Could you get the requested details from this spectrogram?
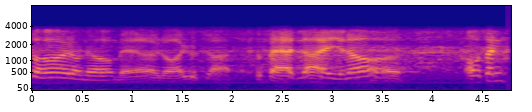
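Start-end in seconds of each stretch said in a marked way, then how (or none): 0.0-3.7 low, limp, deflated voice; deflated mumble. Retold or imitated. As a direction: sag into excuses. Recruit deflated the next day.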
